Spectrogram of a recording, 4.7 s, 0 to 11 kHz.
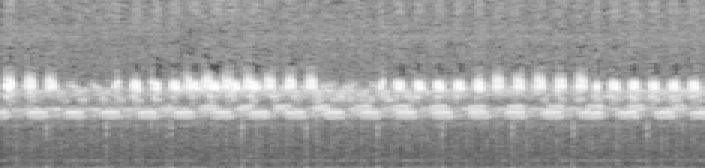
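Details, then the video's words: Insects calling on a country night, recorded 17 August 2022: a steady band of rapid high chirps pulsing several times a second, with a second lower continuous trill beneath, over faint low rumble. "시골밤 벌레소리"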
